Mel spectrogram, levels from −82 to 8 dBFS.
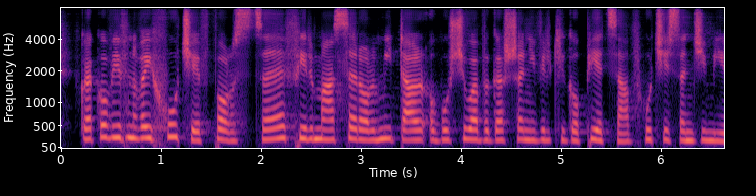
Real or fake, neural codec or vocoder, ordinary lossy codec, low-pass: fake; codec, 16 kHz, about 1 kbps, DyCAST, with the encoder's durations; none; none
